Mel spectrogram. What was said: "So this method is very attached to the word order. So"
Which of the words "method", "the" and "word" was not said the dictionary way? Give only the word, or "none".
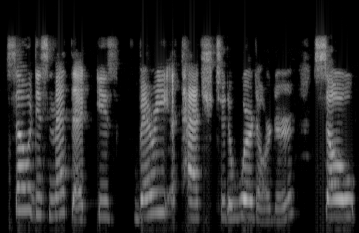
none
